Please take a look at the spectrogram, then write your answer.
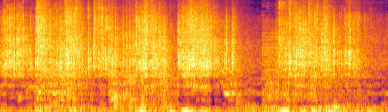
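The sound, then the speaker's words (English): A steady, busy clatter of many dice being stirred around in a chest during a tabletop role-playing game, rattling continuously with a few brief lulls and no voices. “We have a whole chest of dice.”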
